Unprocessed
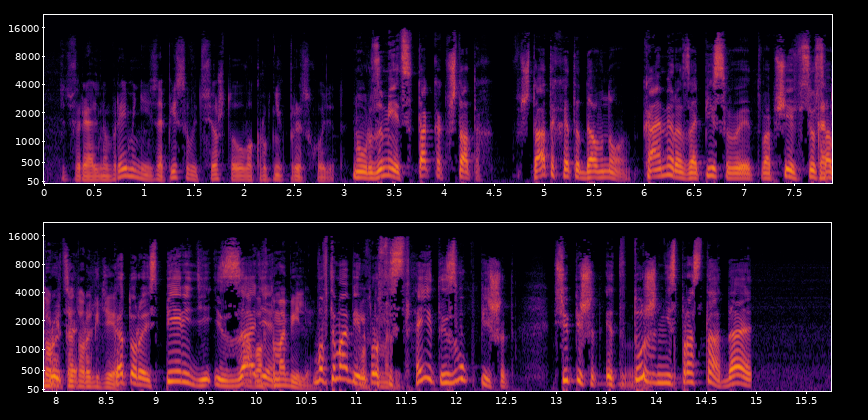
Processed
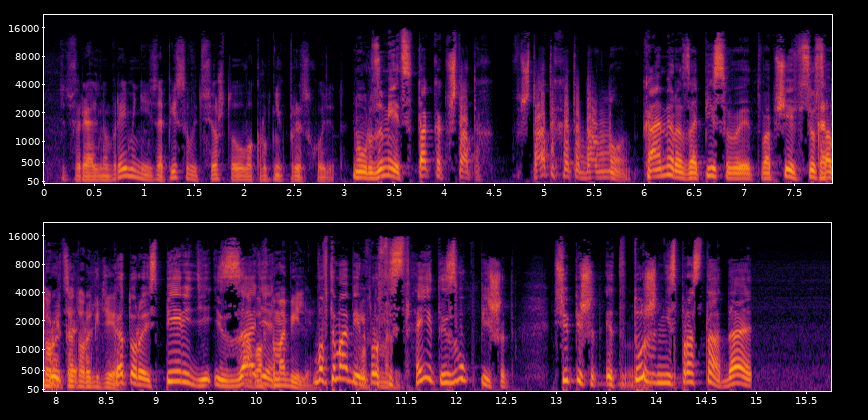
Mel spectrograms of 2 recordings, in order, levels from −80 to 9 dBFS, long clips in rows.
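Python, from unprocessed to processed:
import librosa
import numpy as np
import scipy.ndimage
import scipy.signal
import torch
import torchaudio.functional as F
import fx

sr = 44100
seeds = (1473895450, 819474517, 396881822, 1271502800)

y = fx.transformer_sat(x, sr, knee_hz=1600.0, at=(4.15, 5.67))
y = F.gain(torch.from_numpy(y), 5.5).numpy()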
